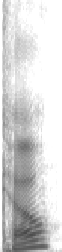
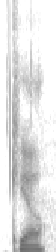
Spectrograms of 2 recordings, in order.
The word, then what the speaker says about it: Kiel: And then we go back to, is it Kel? How do you say it? Kiel.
